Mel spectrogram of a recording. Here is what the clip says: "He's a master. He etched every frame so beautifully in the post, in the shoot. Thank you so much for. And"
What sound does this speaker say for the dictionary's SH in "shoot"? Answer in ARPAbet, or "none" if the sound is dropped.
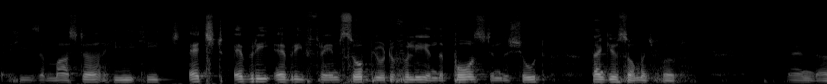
SH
